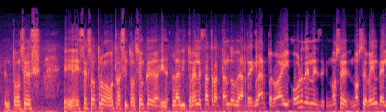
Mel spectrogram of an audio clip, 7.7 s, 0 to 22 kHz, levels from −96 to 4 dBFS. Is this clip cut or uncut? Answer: uncut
